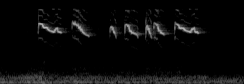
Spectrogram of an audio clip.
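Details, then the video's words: White-eye song in the ngecir sambung ngalas style, used to train young captive birds: six bright, high whistled notes, each sliding sharply downward, given in a quick burst over about a second and a half, with faint low background rumble. "Suara Burung Pleci Ngecir Sambung Ngalas 1234 Ketukan"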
